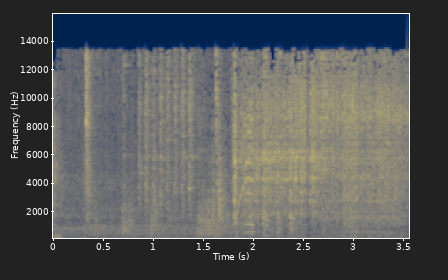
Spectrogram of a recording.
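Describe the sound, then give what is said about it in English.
A car engine cranks and catches, then settles into a steady, low rumbling purr with a dense mechanical hum, while people talk over it. “Hear that purr.”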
